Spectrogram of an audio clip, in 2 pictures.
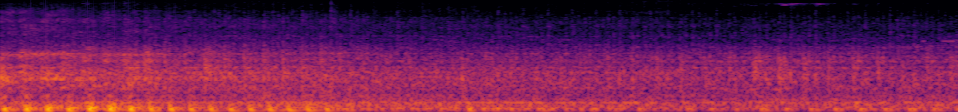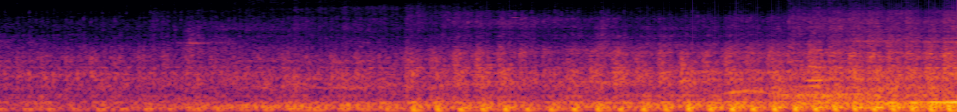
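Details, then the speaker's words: Diesel Bullet single after oil service: steady, even slow thump with no tapping; the inner sprocket sound present for about a year is now gone, engine running normally. "அப்போத்துல இருந்து அந்த sound வந்துட்டே இருந்தது. இப்பதான் சரியாயிருக்கு ஒரு வருஷம் கழிச்சுதான்."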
